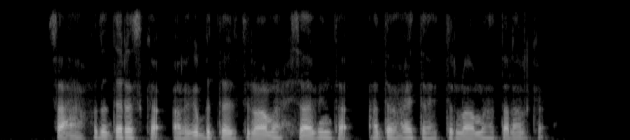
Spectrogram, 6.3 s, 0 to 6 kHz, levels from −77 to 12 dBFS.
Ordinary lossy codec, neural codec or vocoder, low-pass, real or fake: none; none; 5.4 kHz; real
